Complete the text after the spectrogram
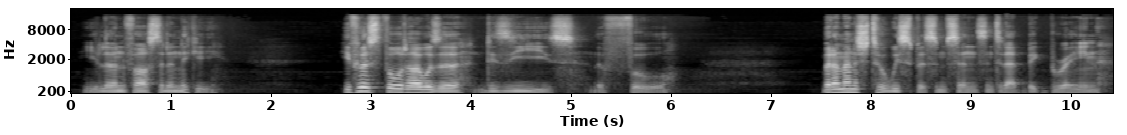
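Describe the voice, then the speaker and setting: Man acting slow, menacing, teasing Mr. Hyde. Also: lowish voice, creaky, heavily acted. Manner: theatrical, mocking, drawling with dramatic pauses. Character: menacing, teasing monstrous male alter ego, Mr. Hyde. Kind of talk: dramatic audio roleplay addressed to the listener.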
